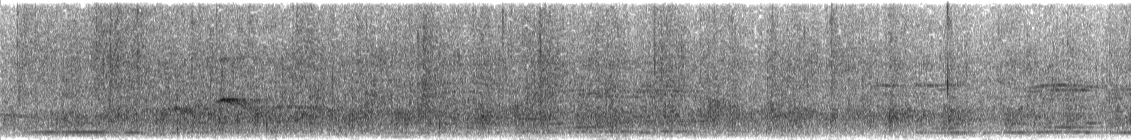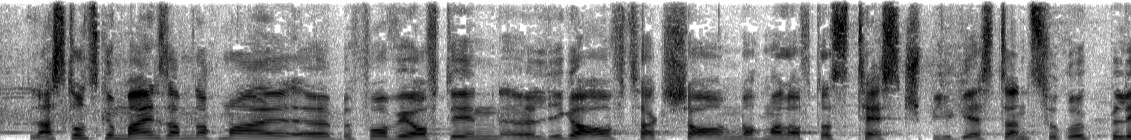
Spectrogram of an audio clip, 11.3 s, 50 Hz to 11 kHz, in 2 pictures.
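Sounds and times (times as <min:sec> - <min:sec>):
audience applause: 0:00.0 - 0:07.9
speech: 0:05.8 - 0:11.3.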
